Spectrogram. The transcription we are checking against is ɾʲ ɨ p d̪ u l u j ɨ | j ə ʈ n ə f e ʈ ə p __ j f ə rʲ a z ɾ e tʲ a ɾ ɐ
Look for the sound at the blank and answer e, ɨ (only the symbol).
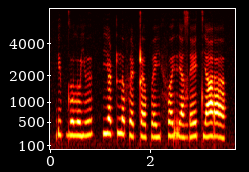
e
